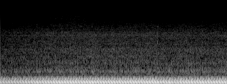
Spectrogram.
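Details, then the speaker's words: Rebuilt turbo Mitsubishi Eclipse with 400 miles since the rebuild, on a 16°F day, just after a TPS reset, idling about 1,000 rpm. Throbbing idle with occasional spitting stumbles at that low idle; a big vacuum leak was suspected earlier. "Idling at about 1,000. She's still spitting a little bit at this low of idle. Every now and then it kind of just boop."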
